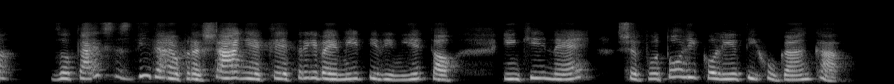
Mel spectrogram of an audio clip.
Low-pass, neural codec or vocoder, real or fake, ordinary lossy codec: 7.2 kHz; codec, 16 kHz, about 1 kbps, DyCAST, with the encoder's durations; fake; AAC, 32 kbps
